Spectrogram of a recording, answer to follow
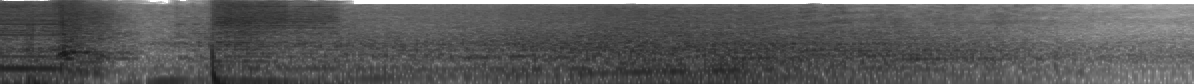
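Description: Ending of a Greek pop song: the beat and backing play their last bars, closing on a final hit about a second in. A washy noise tail follows and fades away.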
